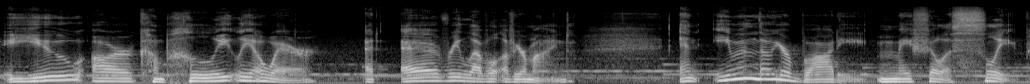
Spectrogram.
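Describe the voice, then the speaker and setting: Very slow, creaky-voiced meditation guide. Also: mid-range voice. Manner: soothing, hypnotic, reassuring. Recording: music bed behind the voice. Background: music.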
